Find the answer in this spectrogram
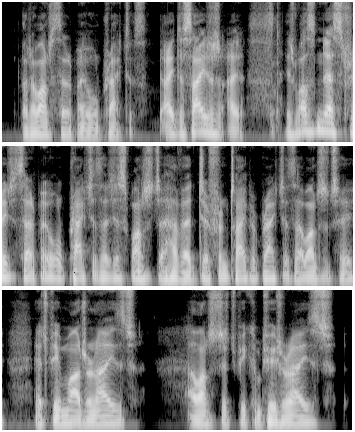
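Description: A man with a fairly low voice talks at a very fast pace, with ordinary pitch variation, on a very clean recording with a silent background. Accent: western Irish. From Ireland, Galway. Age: 60s. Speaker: solicitor and clinic founder. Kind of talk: podcast interview. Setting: studio.

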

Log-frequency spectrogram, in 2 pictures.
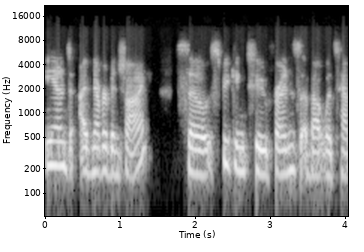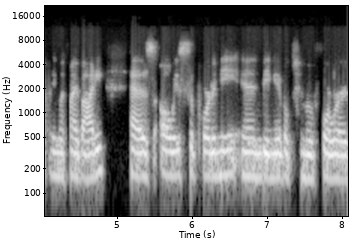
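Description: With a normal speaking voice, a woman speaks at a moderate pace and fairly low pitch, her intonation fairly even and her loudness very even. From Detroit area. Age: 50s. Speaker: personality assessment coach. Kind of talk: casual chat.

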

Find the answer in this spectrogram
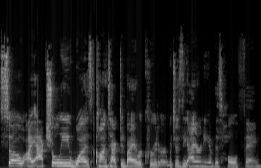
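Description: A woman with an American accent and an ordinary speaking voice talks at a moderate pace, using a fairly high pitch and fairly even intonation. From Texas, Dallas. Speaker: social media marketer. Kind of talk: casual chat.

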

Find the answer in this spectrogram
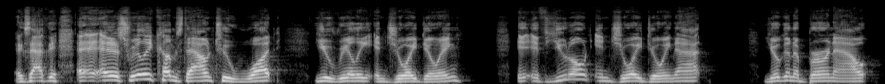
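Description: A man with an ordinary speaking voice, fairly high in pitch with ordinary pitch variation, talks at a moderate pace on a very clean recording with a silent background. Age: 50s. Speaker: cybersecurity expert. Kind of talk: interview.

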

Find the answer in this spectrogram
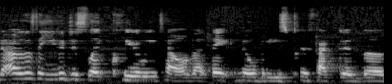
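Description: A woman with an American accent and lively intonation at a moderate pace, over noticeable background noise. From Texas. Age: 20s. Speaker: podcast co-host. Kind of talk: casual chat.

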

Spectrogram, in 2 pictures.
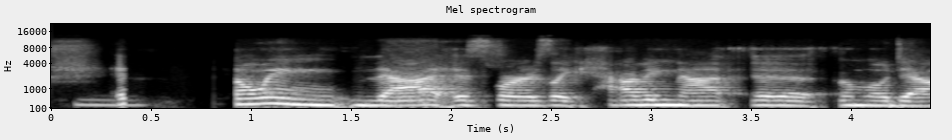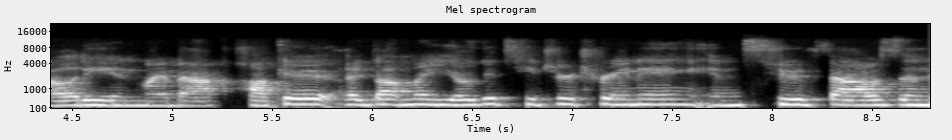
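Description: The voice is somewhat breathy, with fairly even intonation and a fairly slow pace. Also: woman. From Massachusetts. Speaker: life coach. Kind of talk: casual chat.

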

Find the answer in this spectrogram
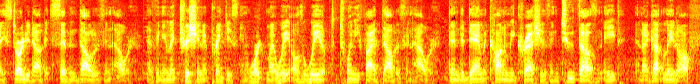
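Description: Someone with an American accent speaks with ordinary pitch variation and hardly any pauses over noticeable background noise. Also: man, very deep, low pitch for a man, moderate pace. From Jamaica. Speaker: podcast host and general contractor. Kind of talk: casual monologue intro. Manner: casual, animated, profane.

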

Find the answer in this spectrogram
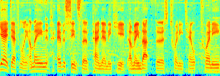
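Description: This is a plain, everyday voice, a man talking with ordinary pitch variation. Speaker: product company representative.

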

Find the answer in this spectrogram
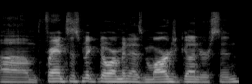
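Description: Against a quiet background, a man of medium pitch speaks with a bright, sharp tone. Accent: American. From US South. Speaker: movie podcast co-host. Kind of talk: casual chat.

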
